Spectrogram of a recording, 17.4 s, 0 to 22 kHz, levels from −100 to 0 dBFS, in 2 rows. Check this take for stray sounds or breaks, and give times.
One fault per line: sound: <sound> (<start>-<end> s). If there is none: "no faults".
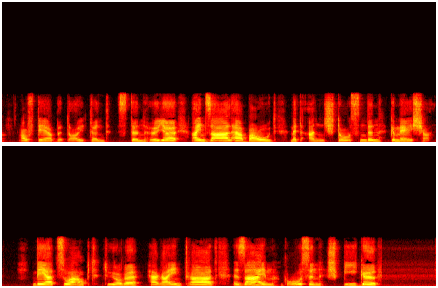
no faults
